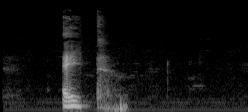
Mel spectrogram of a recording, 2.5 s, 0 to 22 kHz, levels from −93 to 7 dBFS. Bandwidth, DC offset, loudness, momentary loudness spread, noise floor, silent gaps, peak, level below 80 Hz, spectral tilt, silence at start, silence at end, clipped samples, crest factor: 13.5 kHz; under 0.1%; -29 LUFS; 18 LU; -70 dBFS; none; -6 dBFS; -54 dBFS; -6 dB/octave; 0.65 s; 1.2 s; under 0.1%; 28 dB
